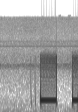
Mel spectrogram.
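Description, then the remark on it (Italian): A telephone line-busy tone after a dropped call during a phone interview with Enrico Vanzina: two loud, steady electronic beeps of the same pitch, each about a fifth of a second, separated by a short silence. “No, è caduta, caduta la linea.”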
